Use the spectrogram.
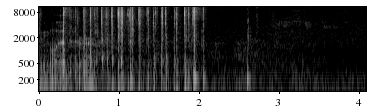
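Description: Rapid keyboard typing on a computer for about two seconds, a dense run of sharp clicks that then stops, followed by a lone tap and near silence.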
